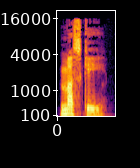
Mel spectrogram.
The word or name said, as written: muskie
